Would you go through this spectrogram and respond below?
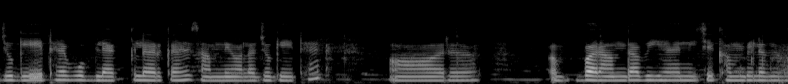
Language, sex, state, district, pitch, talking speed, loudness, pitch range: Hindi, female, Chhattisgarh, Korba, 190 Hz, 150 wpm, -31 LUFS, 185-200 Hz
